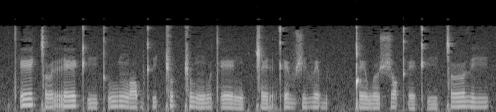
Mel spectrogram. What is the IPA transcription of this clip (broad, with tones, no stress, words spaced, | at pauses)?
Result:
tʼeː˦ǀɵ˨˦ reː˦ kʼiː˨kʼuː˦ ŋɔː˦b kʼi˦ǁu˦ǁu˦˨ ŋu˦tʼeː˦˨ŋ | ǁe˨rkʼe˦˨vʃi˦ve˦b | ǃe˨wɵ˨ ʃɔ˦kʼe˨kʼiː˨ ǀɵː˦ðiː˦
